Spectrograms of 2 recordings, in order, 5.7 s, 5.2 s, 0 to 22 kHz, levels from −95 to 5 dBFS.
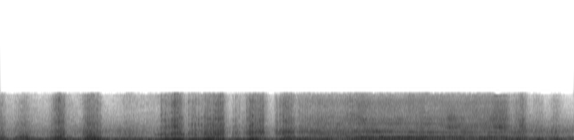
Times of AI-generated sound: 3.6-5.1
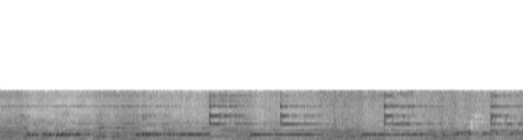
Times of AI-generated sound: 0.0-1.8

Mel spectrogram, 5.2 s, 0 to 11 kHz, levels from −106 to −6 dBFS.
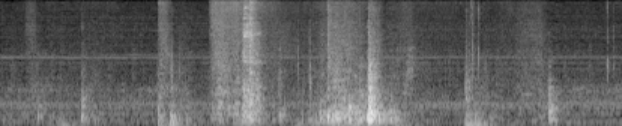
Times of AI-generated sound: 0.0-5.2

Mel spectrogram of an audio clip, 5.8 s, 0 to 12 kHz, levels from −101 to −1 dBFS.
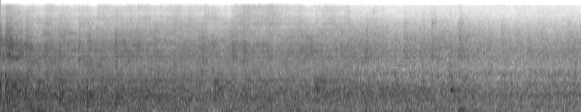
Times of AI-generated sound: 0.0-3.5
